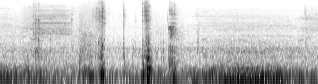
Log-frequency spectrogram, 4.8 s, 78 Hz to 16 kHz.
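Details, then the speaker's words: 1974 Rover 3500S V8 after its exhaust was fixed: a few clunks, then a deep, even rumble building smoothly as it pulls away; starts really well and runs cleanly. "Right. So hopefully he's going to start up. Starts up really well this car actually. It's really good."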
